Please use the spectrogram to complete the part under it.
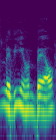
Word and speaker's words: Le'Veon Bell: No es Le'Veon, es Le'Veon Bell.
